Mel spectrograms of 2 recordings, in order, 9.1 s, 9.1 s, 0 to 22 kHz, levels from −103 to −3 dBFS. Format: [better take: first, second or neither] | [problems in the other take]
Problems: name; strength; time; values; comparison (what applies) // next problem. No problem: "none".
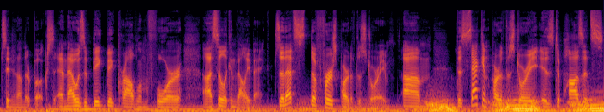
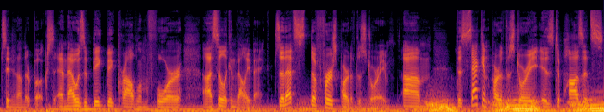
neither | low rumble; loud; throughout; 5 dB below the speech; the same in both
